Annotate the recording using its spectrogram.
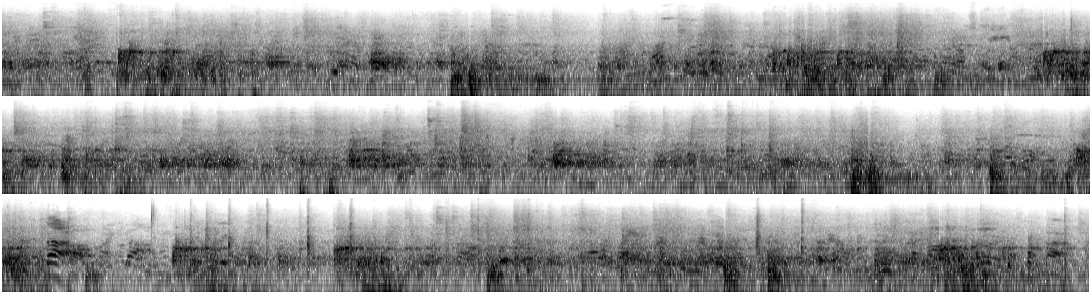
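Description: Busy bowling alley din: indistinct chatter of many bowlers mixed with balls rolling and pins crashing on the lanes, with scattered thuds throughout.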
